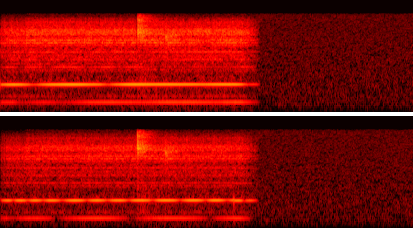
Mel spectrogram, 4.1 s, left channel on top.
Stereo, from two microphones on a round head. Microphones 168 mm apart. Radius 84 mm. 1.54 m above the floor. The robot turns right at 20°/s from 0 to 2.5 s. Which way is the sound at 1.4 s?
45° right (ahead or behind).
